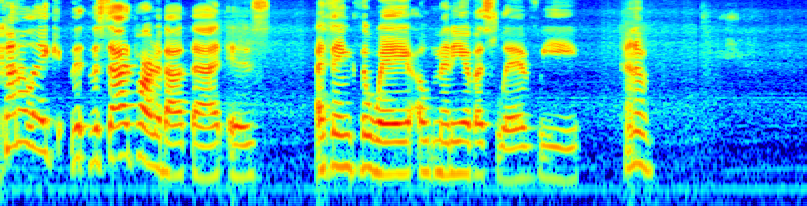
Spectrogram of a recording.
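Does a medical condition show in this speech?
No.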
